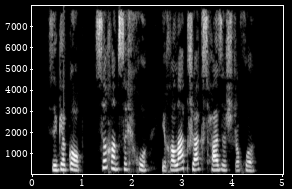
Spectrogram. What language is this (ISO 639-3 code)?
abk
